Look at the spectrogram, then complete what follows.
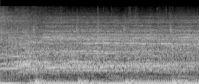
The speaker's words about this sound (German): Come on, hey, haben wir noch mal einen kurzen, aber einen richtig lauten Applaus für Jesus? auf drei. Eins, äh, eins, zwei, jetzt!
